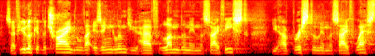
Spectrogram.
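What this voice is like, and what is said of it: English Bristol accent. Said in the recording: “Originally, I'm from a town in England called Bristol... That's why I have an accent that may need translating into English”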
